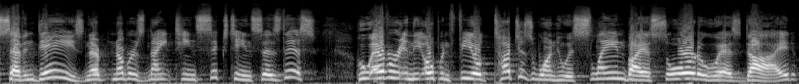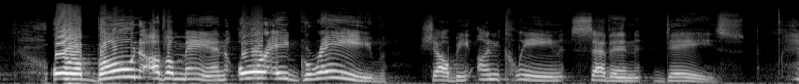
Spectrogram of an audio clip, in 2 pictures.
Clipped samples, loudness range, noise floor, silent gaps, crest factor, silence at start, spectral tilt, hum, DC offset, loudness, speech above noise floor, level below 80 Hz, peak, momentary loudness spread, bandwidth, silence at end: under 0.1%; 11 LU; -43 dBFS; none; 12 dB; 0 s; -4 dB/octave; none; under 0.1%; -11 LUFS; 32 dB; -42 dBFS; 0 dBFS; 15 LU; 14.5 kHz; 0 s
